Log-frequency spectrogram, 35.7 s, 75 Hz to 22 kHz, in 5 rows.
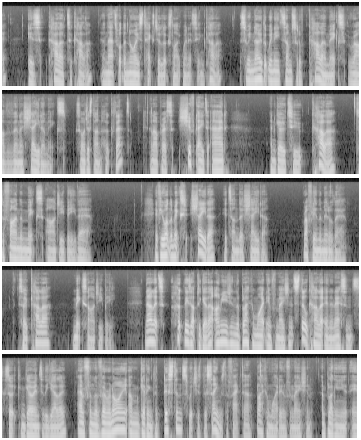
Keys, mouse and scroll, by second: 30.1 click.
